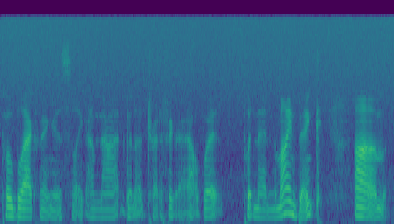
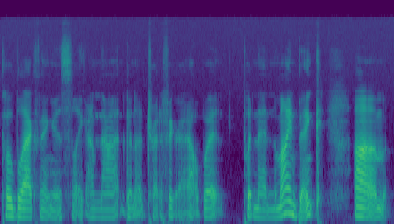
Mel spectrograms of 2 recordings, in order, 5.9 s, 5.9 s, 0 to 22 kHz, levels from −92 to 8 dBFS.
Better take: second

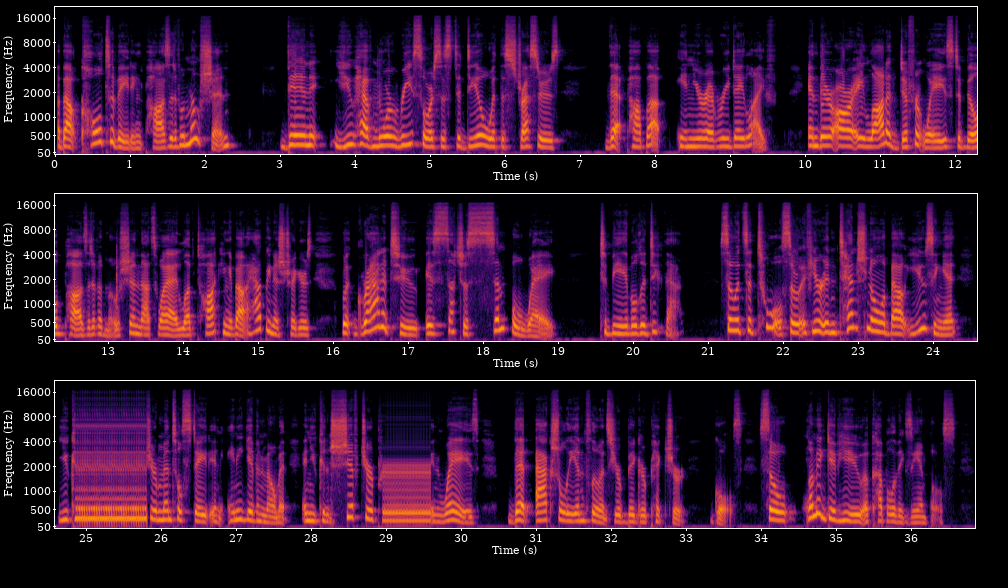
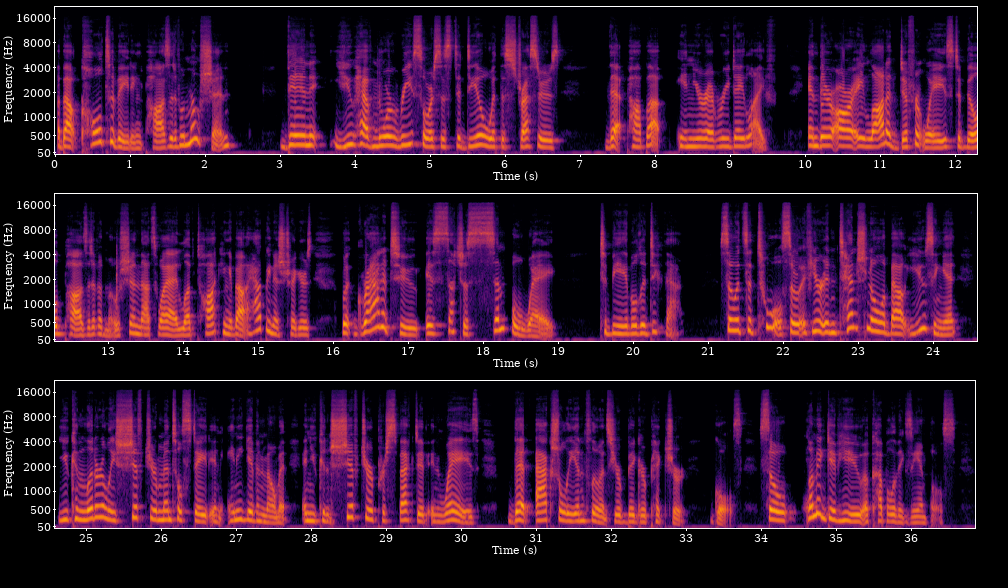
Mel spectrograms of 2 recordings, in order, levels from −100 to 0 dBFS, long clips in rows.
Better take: second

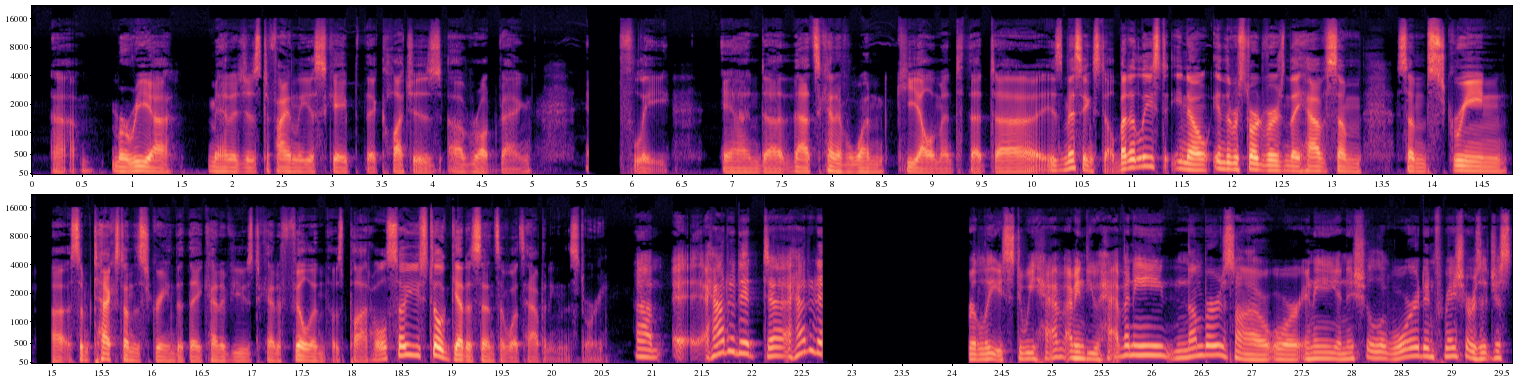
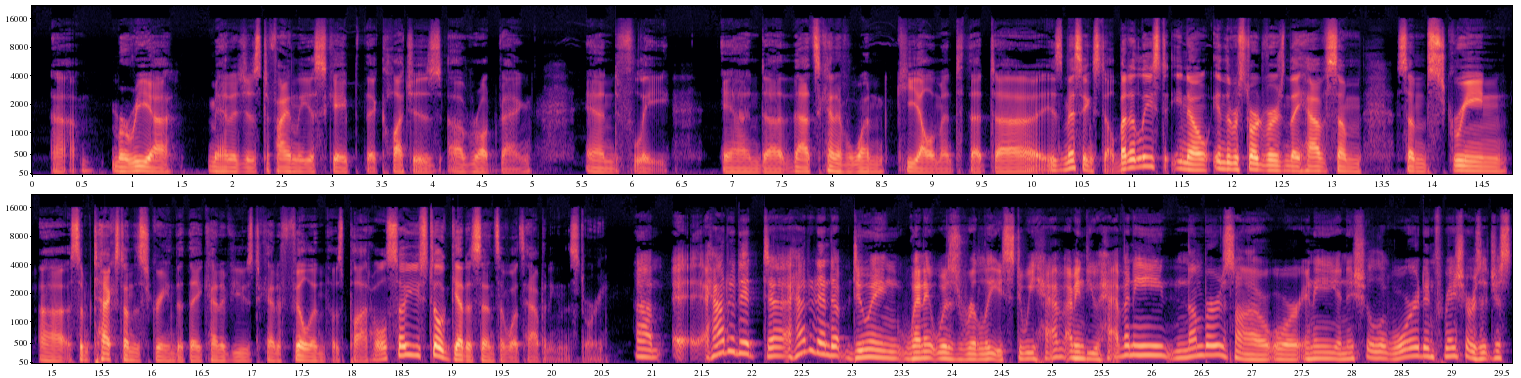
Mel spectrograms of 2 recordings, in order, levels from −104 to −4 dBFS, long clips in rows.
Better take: second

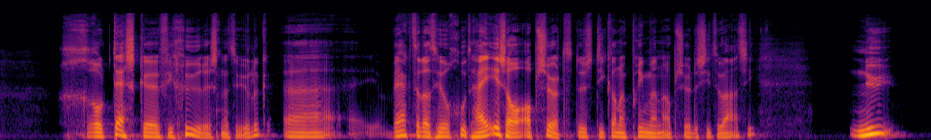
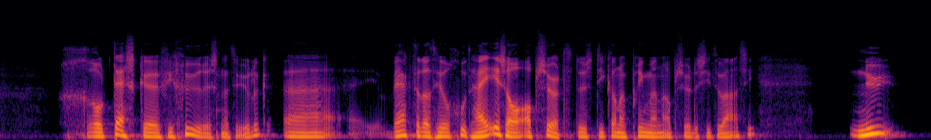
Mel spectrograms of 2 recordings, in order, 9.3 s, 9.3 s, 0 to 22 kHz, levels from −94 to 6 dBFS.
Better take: first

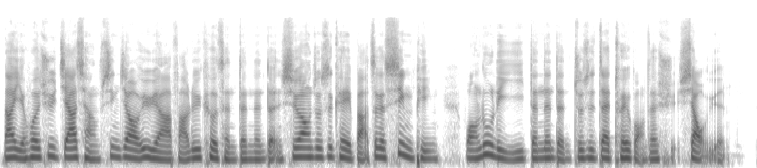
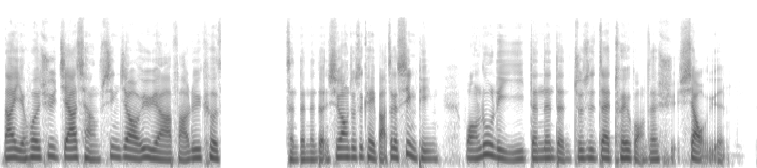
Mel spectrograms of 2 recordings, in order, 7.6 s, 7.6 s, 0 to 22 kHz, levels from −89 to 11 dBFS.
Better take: first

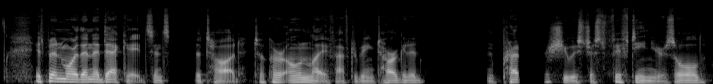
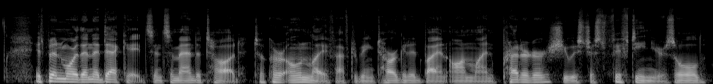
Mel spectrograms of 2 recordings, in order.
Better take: second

